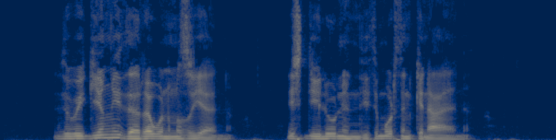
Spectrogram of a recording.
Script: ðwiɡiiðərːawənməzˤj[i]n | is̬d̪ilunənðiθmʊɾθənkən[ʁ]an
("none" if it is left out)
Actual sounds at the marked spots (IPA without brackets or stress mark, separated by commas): æ, ʕ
